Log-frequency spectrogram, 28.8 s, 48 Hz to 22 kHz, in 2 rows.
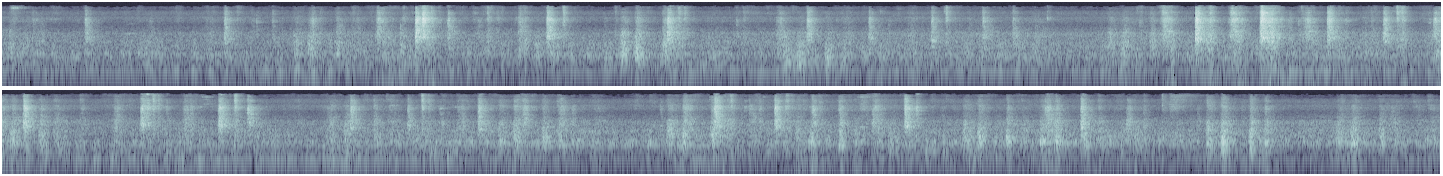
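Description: Ryutetsu 5000-series electric train running, heard from inside the car: a steady low hum and rumble, with irregular sharp clicks of the wheels passing over rail joints.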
